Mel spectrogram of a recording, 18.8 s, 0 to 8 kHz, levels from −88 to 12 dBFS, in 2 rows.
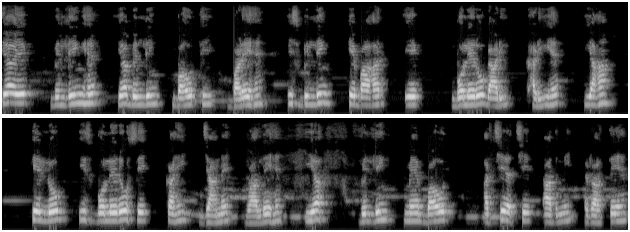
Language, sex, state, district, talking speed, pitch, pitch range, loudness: Hindi, male, Bihar, Saran, 120 wpm, 180 Hz, 165-205 Hz, -16 LUFS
